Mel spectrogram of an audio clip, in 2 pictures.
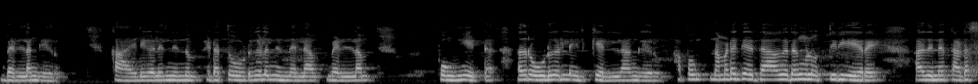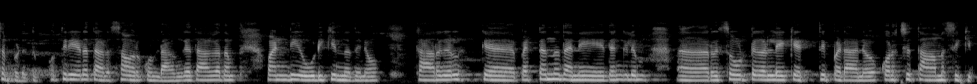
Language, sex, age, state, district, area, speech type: Malayalam, female, 30-45, Kerala, Alappuzha, rural, spontaneous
